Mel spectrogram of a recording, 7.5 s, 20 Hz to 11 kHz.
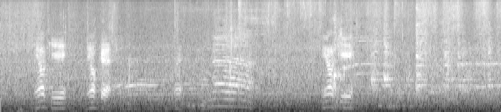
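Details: Romanov sheep, a six-month-old bottle-fed lamb among a flock resting by the hay barn outdoors on a 26-degree day: wavering, harmonic bleats in short bursts, mixed with a man talking nearby.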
